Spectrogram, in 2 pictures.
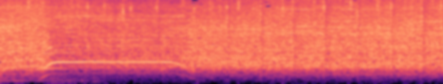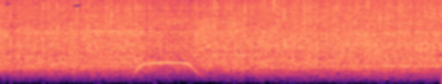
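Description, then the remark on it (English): A large arena crowd at a Golden State Warriors game against the Hawks gives a sustained ovation, loud continuous applause and cheering filling the whole stretch, with a couple of brief whistle-like tones rising over the roar. “I'd like for all of us to give Deki an ovation that he can hear up in heaven”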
